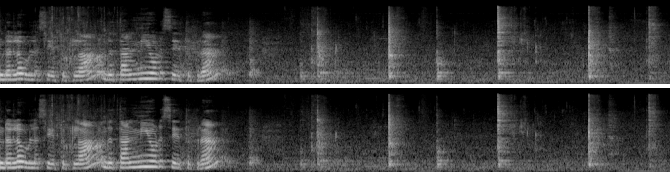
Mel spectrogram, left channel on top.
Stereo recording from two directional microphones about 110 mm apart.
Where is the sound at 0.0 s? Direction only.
30° right (ahead or behind).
